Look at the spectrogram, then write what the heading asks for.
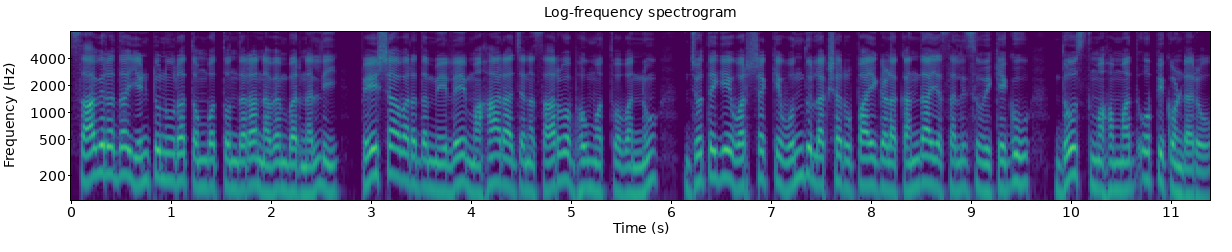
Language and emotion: Kannada, neutral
